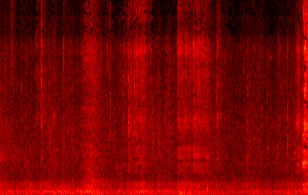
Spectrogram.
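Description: Steady background noise of a large tournament hall: indistinct distant chatter with a few faint clicks.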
